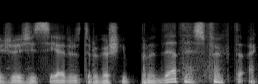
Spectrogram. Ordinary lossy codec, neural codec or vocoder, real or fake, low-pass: MP3, 96 kbps; codec, 16 kHz, 0.3 kbps, FocalCodec; fake; 7.2 kHz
